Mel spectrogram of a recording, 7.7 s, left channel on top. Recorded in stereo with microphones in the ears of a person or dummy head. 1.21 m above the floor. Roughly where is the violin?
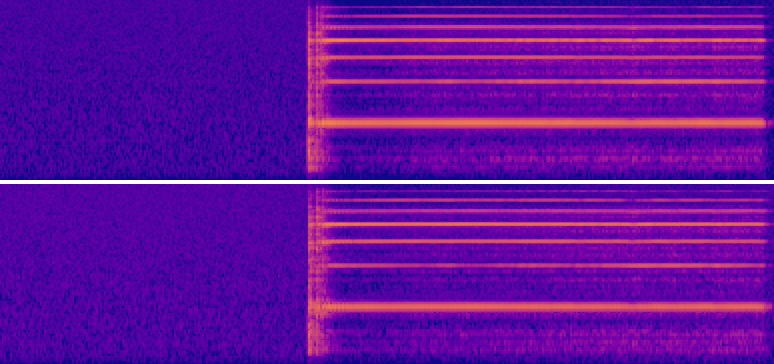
Left.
